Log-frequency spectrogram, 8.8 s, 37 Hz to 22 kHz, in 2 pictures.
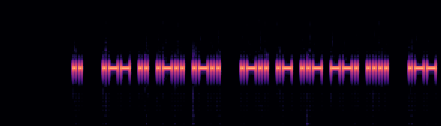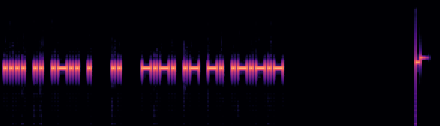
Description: Morse code, heard as a keyed tone, about 40 wpm, 700 Hz. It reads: I WILL LAUGH WHILE I CAN.
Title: Sentences from Top 1000 Words - Review Part 1 - 40wpm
